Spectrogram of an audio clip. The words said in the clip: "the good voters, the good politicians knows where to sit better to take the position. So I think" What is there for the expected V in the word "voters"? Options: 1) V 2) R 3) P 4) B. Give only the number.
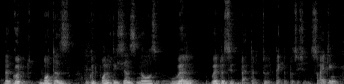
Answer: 4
